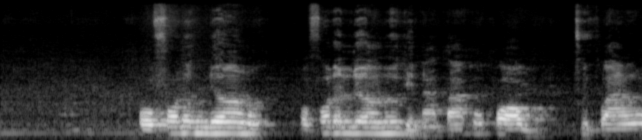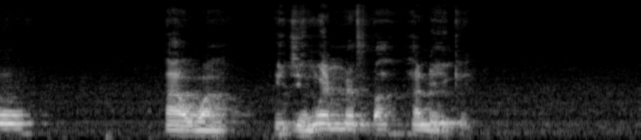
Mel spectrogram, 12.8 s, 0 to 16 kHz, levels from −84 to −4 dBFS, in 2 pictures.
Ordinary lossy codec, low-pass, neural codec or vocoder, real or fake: none; 14.4 kHz; codec, 44.1 kHz, 7.8 kbps, Pupu-Codec; fake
